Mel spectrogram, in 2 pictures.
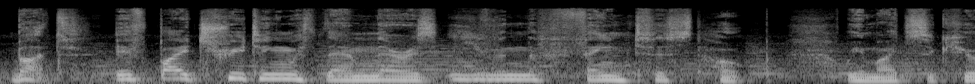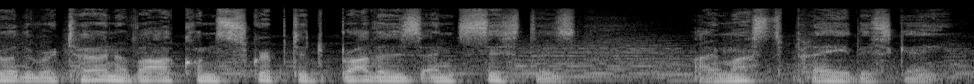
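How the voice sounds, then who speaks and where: A man playing a composed, duty-burdened young lord in a video game, speaking in a measured, grave way. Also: medium pitch, lightly acted. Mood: resolute, weary. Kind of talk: dramatic video game cutscene acting. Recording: prominent music behind voice.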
